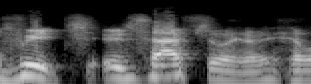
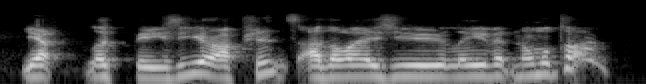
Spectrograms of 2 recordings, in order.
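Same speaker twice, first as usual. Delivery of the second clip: put-on light, casual, nonchalant tone, pitched up; 6 semitones higher than usual. Retelling how a friend gave a staff member two options: imitating a nonchalant tone. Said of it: "for you to say it in such a nonchalant".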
